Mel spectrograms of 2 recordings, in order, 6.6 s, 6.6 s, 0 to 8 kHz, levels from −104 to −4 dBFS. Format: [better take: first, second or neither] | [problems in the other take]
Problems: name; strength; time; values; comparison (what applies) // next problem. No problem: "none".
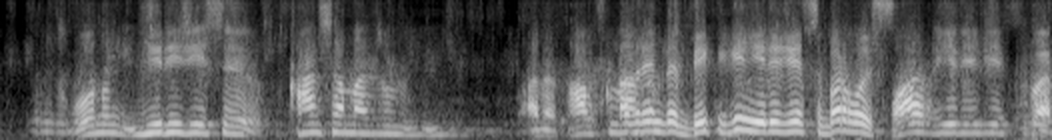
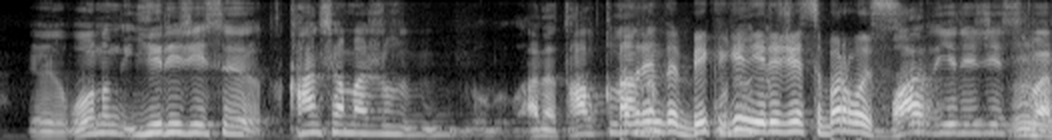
second | noise reduction (neural separator model SepFormer DNS4)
